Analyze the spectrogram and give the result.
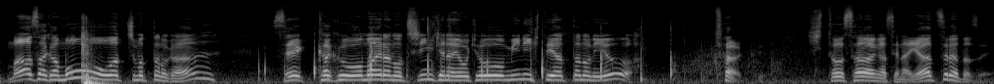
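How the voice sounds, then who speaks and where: Man doing a swaggering rough tough guy, high voice, very animated, music underneath. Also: normal speed, background noise. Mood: mocking. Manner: rough, mocking street talk. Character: brash swaggering older brother type. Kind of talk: audio drama acting.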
